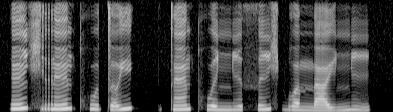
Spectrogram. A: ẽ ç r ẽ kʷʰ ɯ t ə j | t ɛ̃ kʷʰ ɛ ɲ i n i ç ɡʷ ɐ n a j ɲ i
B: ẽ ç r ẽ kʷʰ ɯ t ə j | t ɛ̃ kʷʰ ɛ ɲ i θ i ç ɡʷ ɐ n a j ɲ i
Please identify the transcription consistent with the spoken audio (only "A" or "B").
B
